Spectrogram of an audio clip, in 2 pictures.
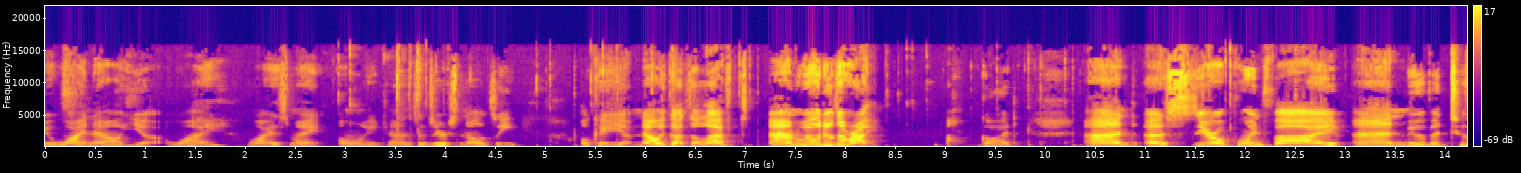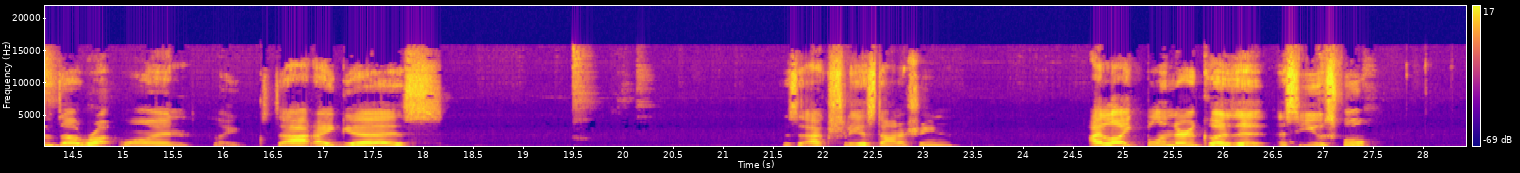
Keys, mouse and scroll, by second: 3.6 shift+f, 6.5 right click, 6.6 right click, 6.8 shift+f, 8.7 right click, 8.9 right click.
